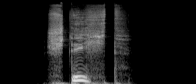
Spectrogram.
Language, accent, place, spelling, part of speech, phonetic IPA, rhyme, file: German, Germany, Berlin, sticht, verb, [ʃtɪçt], -ɪçt, De-sticht.ogg
- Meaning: third-person singular present of stechen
